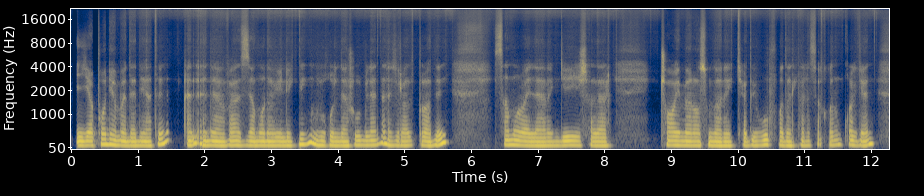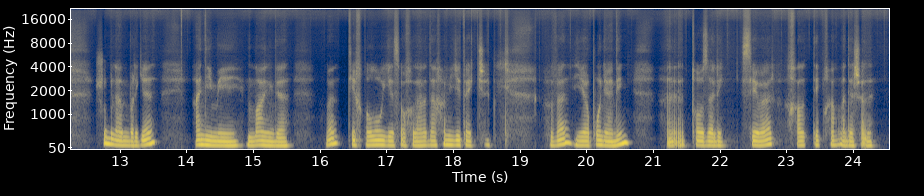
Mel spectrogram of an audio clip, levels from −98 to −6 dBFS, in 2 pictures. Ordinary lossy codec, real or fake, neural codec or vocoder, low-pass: none; fake; autoencoder, 48 kHz, 32 numbers a frame, DAC-VAE, trained on Japanese speech; none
